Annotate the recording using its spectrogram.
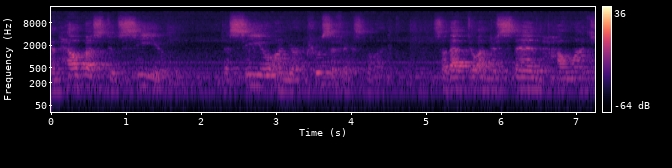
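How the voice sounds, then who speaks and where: With noticeable background noise and audible room echo around him, a man speaks fairly slowly. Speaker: priest leading RCIA class. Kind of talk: opening prayer. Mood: calm, devout. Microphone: camera far.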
